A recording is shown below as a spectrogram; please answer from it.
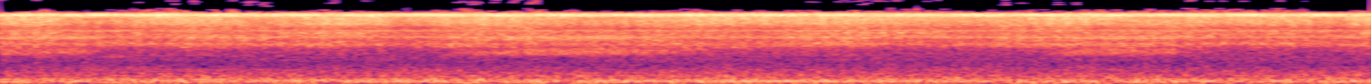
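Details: Dusk in Georgia, USA, on a summer night: male cicadas call for females in a continuous high sizzling drone with mild rhythmic swells and a soft low-pitched hum below.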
